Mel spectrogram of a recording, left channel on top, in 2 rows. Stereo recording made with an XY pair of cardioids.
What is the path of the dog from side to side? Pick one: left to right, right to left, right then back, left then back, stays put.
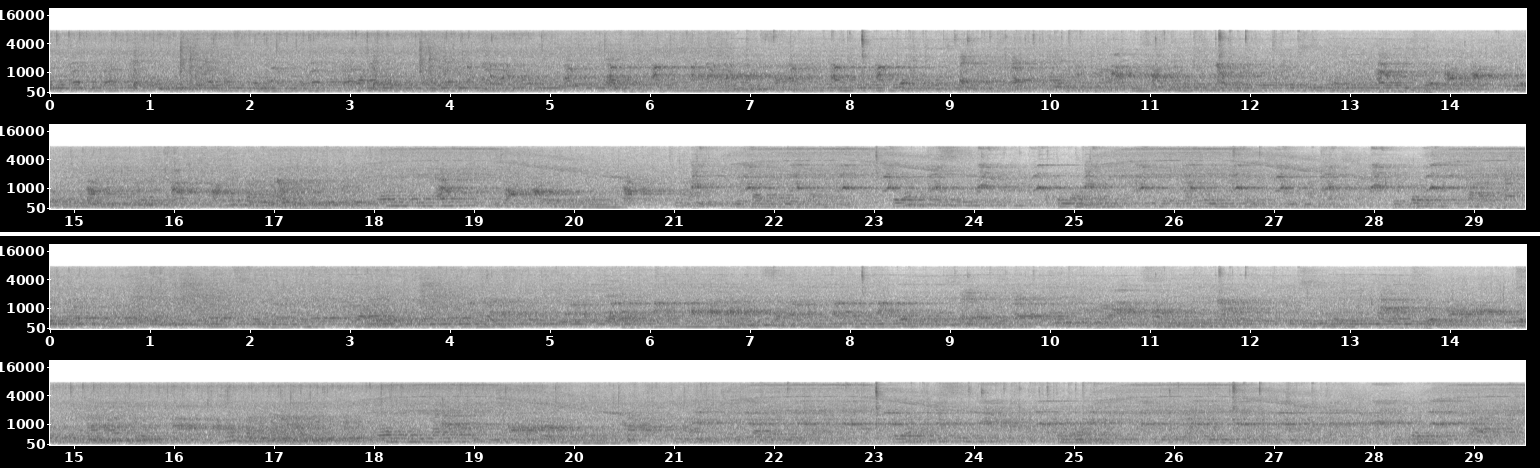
stays put.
